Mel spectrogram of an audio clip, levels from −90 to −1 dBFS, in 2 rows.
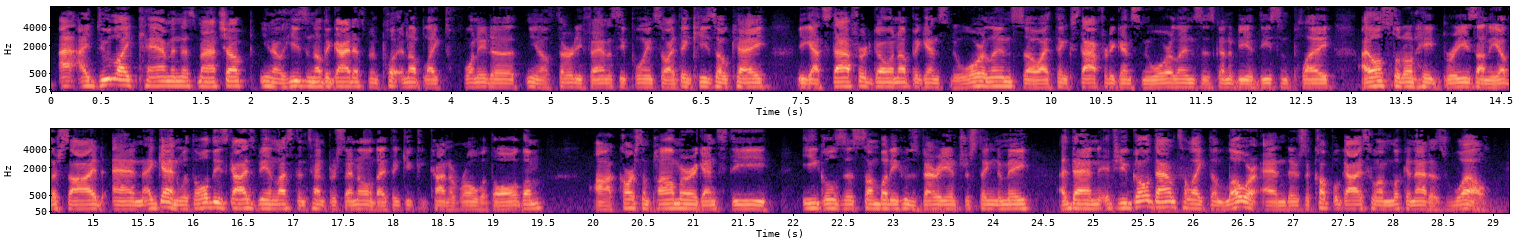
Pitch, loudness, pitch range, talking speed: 110 Hz, -21 LUFS, 100-115 Hz, 240 wpm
